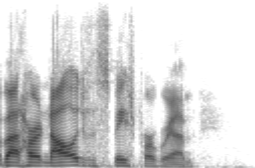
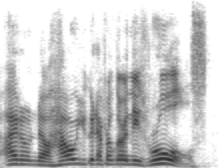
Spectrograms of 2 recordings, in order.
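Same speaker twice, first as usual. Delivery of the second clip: ordinary talk, nothing marked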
